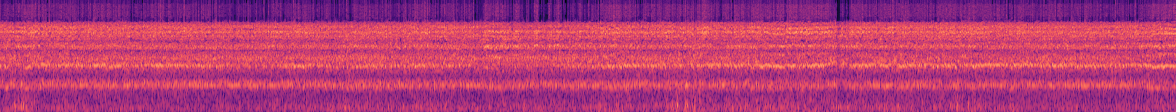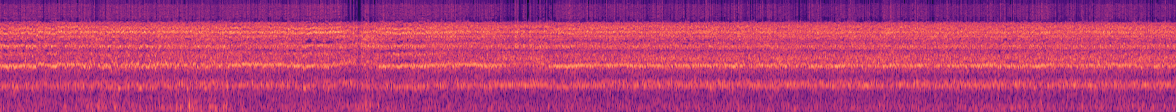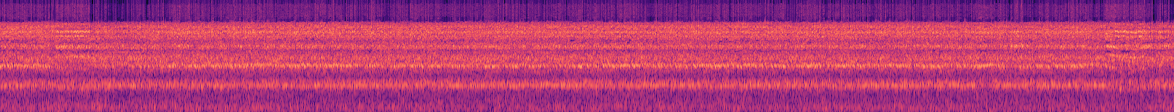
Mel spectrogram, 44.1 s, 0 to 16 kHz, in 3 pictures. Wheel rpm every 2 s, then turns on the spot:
230, 240, 230, 230, 230, 230, 230, 220, 230, 230, 230, 230, 230, 230, 230, 230, 240, 230, 230, 230, 230, 230.
none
